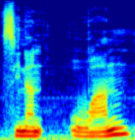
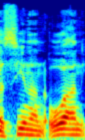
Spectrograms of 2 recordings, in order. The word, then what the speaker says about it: Sinan Oğan: Jetzt könnte es auf einen Mann ankommen, den die wenigsten von uns wahrscheinlich schon mal gehört haben, Sinan Oan, ich hoffe, ich habe es richtig ausgesprochen, äh, der dritte richtig.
